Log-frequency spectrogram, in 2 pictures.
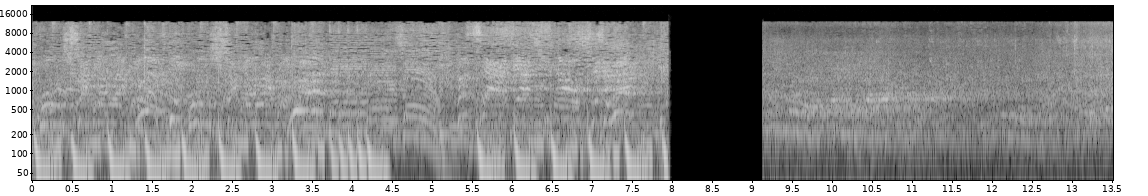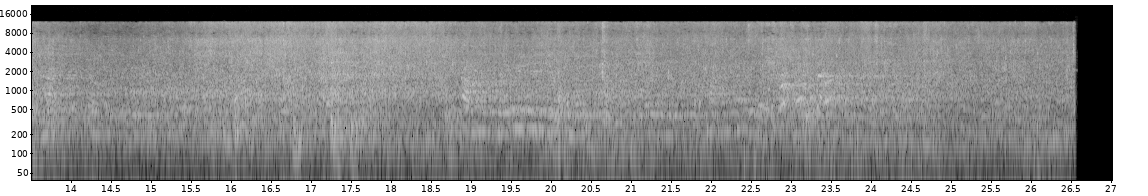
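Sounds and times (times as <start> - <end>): running water: 9.2 - 26.6.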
